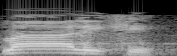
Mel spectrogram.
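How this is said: It is said with an Arabic accent. "خود عرب لحنش اینه"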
